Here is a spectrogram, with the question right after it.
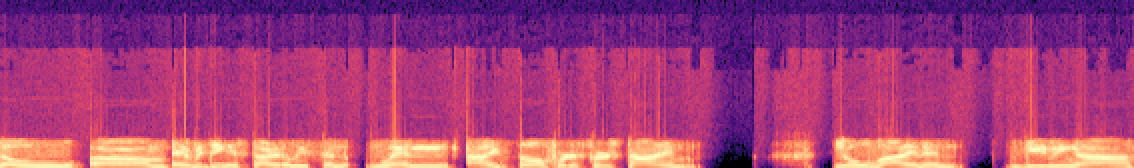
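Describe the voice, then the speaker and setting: With a Venezuelan accent, a woman speaks with lively intonation. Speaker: caller. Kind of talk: call-in talk radio.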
